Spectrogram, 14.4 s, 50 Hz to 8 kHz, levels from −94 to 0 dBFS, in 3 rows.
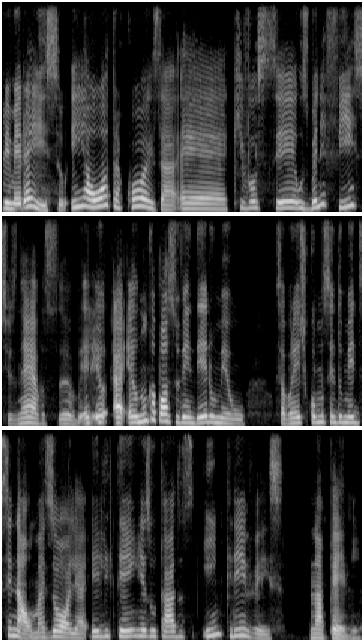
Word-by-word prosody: Primeiro, 210 Hz, +1 st, +3 dB
é 285 Hz, -, +6 dB
isso. 200 Hz, -, -3 dB
E 275 Hz, +4 st, +1 dB
a 290 Hz, -, +7 dB
outra 275 Hz, -1 st, +5 dB
coisa, 245 Hz, -, 0 dB
eh, 200 Hz, -2 st, -2 dB
que 235 Hz, -, -12 dB
você 235 Hz, +1 st, 0 dB
os 225 Hz, -3 st, -4 dB
benefícios, 255 Hz, -, -3 dB
né. 195 Hz, +2 st, -1 dB
Voc 170 Hz, -1 st, -17 dB, 0.2 s
eu 165 Hz, -2 st, -7 dB
eu 195 Hz, -, -1 dB, 0.2 s
eu, -, -, +1 dB
eh, 410 Hz, -1 st, +8 dB
eu 220 Hz, +1 st, +2 dB
nunca 280 Hz, +7 st, +3 dB
posso 265 Hz, -6 st, +6 dB
vender 205 Hz, +1 st, +2 dB
o -, -, +2 dB
meu 175 Hz, -6 st, -5 dB, 0.4 s
sabonete 190 Hz, +3 st, -4 dB
como 220 Hz, +1 st, -1 dB
sendo 220 Hz, 0 st, -4 dB
medicinal. 210 Hz, -3 st, +1 dB
Mas 180 Hz, +2 st, -8 dB
olha, 175 Hz, -7 st, +1 dB
ele 210 Hz, +1 st, -3 dB
tem 220 Hz, +1 st, +1 dB
resultados 205 Hz, -3 st, -3 dB
incríveis 230 Hz, -, -5 dB, 0.3 s
na 160 Hz, -1 st, 0 dB
pele. 140 Hz, -2 st, -1 dB
210 Hz, 150 wpm, -26 LUFS, 185-240 Hz, 0.4 s, eh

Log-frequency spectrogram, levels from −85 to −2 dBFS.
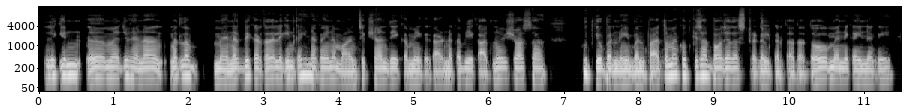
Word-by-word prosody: लेकिन 125 Hz, +2 st, +4 dB
अ, -, -, +1 dB
मैं 110 Hz, +1 st, +2 dB
जो 115 Hz, -, 0 dB
है 100 Hz, -3 st, 0 dB
ना 100 Hz, 0 st, +2 dB, 0.2 s
मतलब 110 Hz, +2 st, 0 dB, 0.2 s
मेहनत 90 Hz, +1 st, +2 dB
भी 115 Hz, +3 st, +2 dB
करता 100 Hz, 0 st, -1 dB
था -, -, +2 dB
लेकिन 110 Hz, 0 st, +1 dB
कहीं 125 Hz, +4 st, +2 dB
न 130 Hz, -, +2 dB
कहीं 105 Hz, 0 st, +1 dB
ना 105 Hz, -, 0 dB
मानसिक 80 Hz, +2 st, -3 dB
शांति 95 Hz, -1 st, 0 dB
कमी 85 Hz, +2 st, +1 dB
के -, -, -6 dB
कारण, 80 Hz, 0 st, -2 dB
कभी 95 Hz, +2 st, 0 dB
एक -, -, -6 dB
आत्मविश्वास-सा 100 Hz, +4 st, -2 dB, 0.5 s
खुद 135 Hz, -5 st, 0 dB
के 100 Hz, -, +2 dB
ऊपर 95 Hz, -1 st, +3 dB
नहीं 85 Hz, 0 st, +3 dB
बन 80 Hz, 0 st, +3 dB
पाया। 75 Hz, -, 0 dB
तो 115 Hz, -, -1 dB
मैं 130 Hz, +2 st, +5 dB
खुद 125 Hz, -1 st, 0 dB
के 115 Hz, -, -1 dB
साथ 125 Hz, 0 st, +3 dB
बहुत 100 Hz, 0 st, +3 dB
ज़्यादा 100 Hz, 0 st, +1 dB
स्ट्रगल 85 Hz, -1 st, -2 dB
करता -, -, -4 dB
था। 70 Hz, -, -2 dB
तो 105 Hz, +2 st, +3 dB
मैंने 100 Hz, -2 st, +2 dB
कहीं 90 Hz, 0 st, 0 dB
न 85 Hz, -, -1 dB
कहीं 95 Hz, +2 st, -3 dB
100 Hz, 235 wpm, -23 LUFS, 90-110 Hz, 0.5 s, मैं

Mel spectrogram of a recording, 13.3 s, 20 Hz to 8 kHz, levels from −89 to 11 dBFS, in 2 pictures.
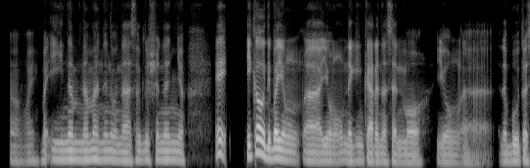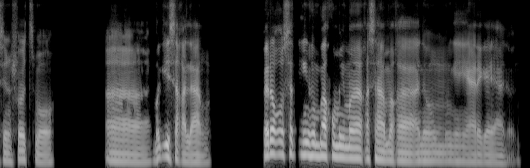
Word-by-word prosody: Okey, 100 Hz, +1 st, -11 dB
mainam 120 Hz, 0 st, 0 dB
naman 120 Hz, +1 st, +1 dB
ano 120 Hz, 0 st, -1 dB
nasolusyonan 115 Hz, +2 st, -2 dB
niyo. 115 Hz, -2 st, -1 dB, 0.4 s
Eh -, -, +5 dB, 0.3 s
ikaw 200 Hz, +6 st, +7 dB
'di 130 Hz, -, +4 dB
ba 135 Hz, -, +9 dB
yung, 110 Hz, -4 st, 0 dB
ah, 105 Hz, -1 st, 0 dB
yung 100 Hz, +1 st, -2 dB
naging 105 Hz, 0 st, -2 dB
karanasan 95 Hz, -3 st, 0 dB
mo 90 Hz, -1 st, -1 dB, 0.2 s
yung, 90 Hz, -1 st, -5 dB
ah, 85 Hz, -1 st, -11 dB
nabutas 100 Hz, -1 st, -2 dB
yung 100 Hz, -, -6 dB
shorts 115 Hz, +4 st, -3 dB
mo, 90 Hz, 0 st, -2 dB, 0.7 s
ah, 95 Hz, -3 st, 0 dB, 0.2 s
mag-isa 145 Hz, +4 st, +1 dB
ka 100 Hz, -, +1 dB
lang 90 Hz, -2 st, 0 dB, 0.7 s
pero 190 Hz, +2 st, +7 dB
kung 180 Hz, -, +2 dB
sa 195 Hz, -, +1 dB
tingin 180 Hz, -2 st, +3 dB
mo -, -, +4 dB
ba 160 Hz, -, +8 dB
kung 155 Hz, -2 st, +3 dB
may 145 Hz, -, +4 dB
mga 135 Hz, -1 st, +5 dB
kasama 120 Hz, -3 st, +1 dB
ka 100 Hz, -2 st, +1 dB
anong 105 Hz, 0 st, -4 dB
mangyayari 95 Hz, -1 st, -3 dB
kaya 85 Hz, -3 st, -6 dB
nun? 95 Hz, -, -22 dB
105 Hz, 185 wpm, -22 LUFS, 95-120 Hz, 0.7 s, ba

